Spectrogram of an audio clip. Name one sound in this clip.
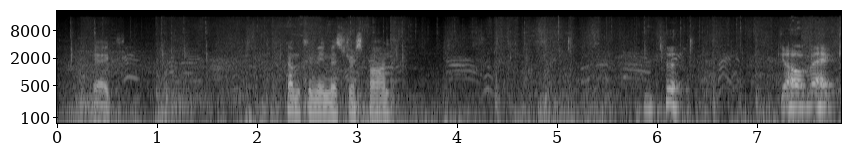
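Blades hack into snarling creatures in a fierce melee.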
